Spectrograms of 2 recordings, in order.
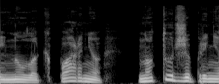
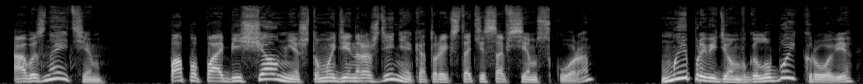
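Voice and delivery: higher-pitched self-satisfied boasting; haughty, smug; 5 semitones higher than usual. A narrator's reading. Zaira boasts to the company about her birthday, haughty and smug. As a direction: show off, looking down on everyone. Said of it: "очень высокомерно и самодовольно произнесла".

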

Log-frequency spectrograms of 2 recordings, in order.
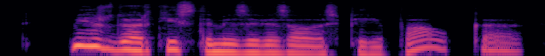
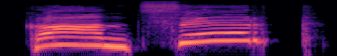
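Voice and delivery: high, loud, slow announcing; loud announcement; 9 semitones higher, 6 dB louder, much slower than usual. Acted. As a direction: announce it to the hall. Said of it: "объявила Тося".

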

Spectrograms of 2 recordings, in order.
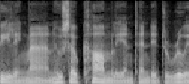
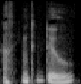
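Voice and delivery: "Nothing to do?" muttered softer, a higher disbelieving rise; tearful mutter; 7 semitones higher, 6 dB quieter than usual. A narrator's reading. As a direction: softly echo "Nothing to do?" near tears. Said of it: "she muttered, with tears in her eyes".

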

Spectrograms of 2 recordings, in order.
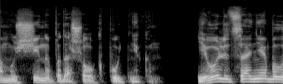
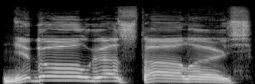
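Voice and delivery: calling out; 11 semitones higher, much slower than usual. Acted. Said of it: "крикнул старик".

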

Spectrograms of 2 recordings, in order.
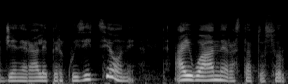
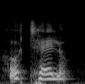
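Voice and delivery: higher wailing lament; 6 semitones higher than usual. A narrator's reading. Jailer wailing as the prisoners leave, lamenting. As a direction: moan it to the heavens. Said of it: "si lagnò il carceriere".

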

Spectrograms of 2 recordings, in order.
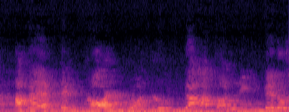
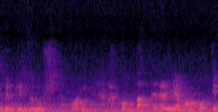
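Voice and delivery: hushed rapid question; 8 semitones lower, 8 dB quieter, much faster than usual. Acted. Hushed bewildered self-questioning.

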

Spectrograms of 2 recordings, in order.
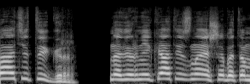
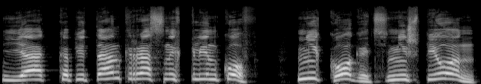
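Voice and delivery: rising, higher indignant protest; indignant outburst; 10 semitones higher, slower than usual. Acted. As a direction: bristle with offended pride. Ластара гневно возражает. (возмущённо, на повышенных тонах)

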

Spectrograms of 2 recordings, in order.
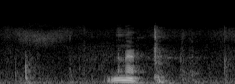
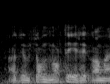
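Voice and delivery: ordinary talk

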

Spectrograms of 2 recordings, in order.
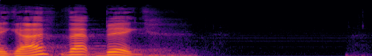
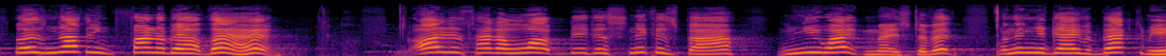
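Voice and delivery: higher, aggrieved moaning about the candy bar; whiny complaint; 7 semitones higher than usual. Acted. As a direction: whine like a cheated friend. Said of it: "You go".

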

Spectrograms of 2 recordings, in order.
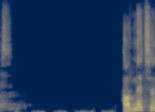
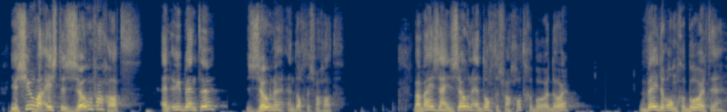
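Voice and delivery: ordinary talk

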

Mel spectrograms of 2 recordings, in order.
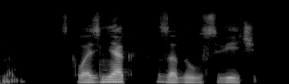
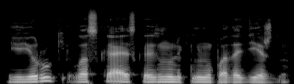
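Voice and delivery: ordinary delivery, nothing marked

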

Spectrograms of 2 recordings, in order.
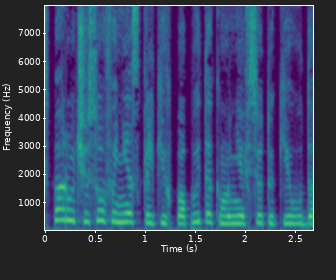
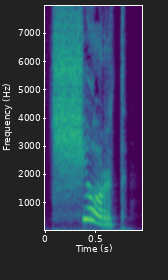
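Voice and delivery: short yelp of a curse, pitched up; yelled curse; 4 semitones higher, 4 dB louder than usual. A narrator's reading. Man with soot in his eyes, yelled curse. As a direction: swear loudly in shock. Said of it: "заорал, зажмурившись".

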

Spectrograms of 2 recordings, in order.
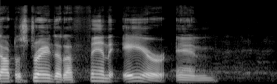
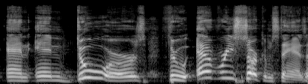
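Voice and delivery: much higher, louder preaching, slow; preaching at full force; 10 semitones higher, 9 dB louder than usual. Acted. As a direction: preach the love passage to the crowd. Preaching the passage.

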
